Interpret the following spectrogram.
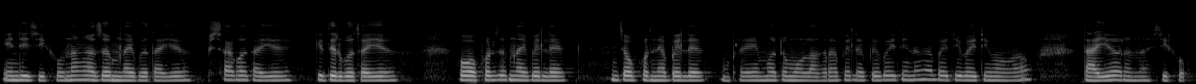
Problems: none marked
